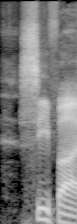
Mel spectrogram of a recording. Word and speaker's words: CeFi: Okay, how does the team pronounce it? Is it CeFi? – CeFi.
